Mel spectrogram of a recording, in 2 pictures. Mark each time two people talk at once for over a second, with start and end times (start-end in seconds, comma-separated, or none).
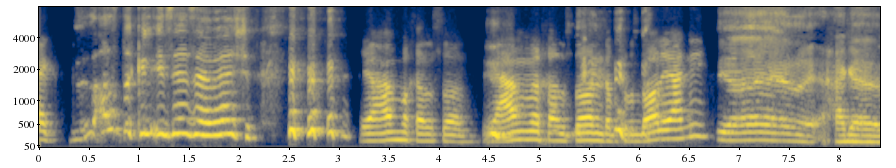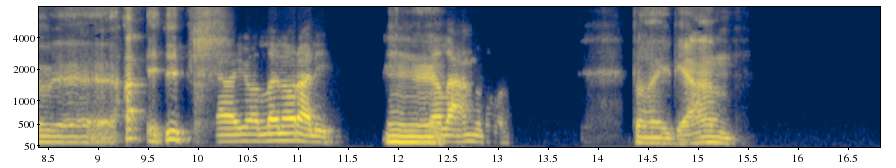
none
